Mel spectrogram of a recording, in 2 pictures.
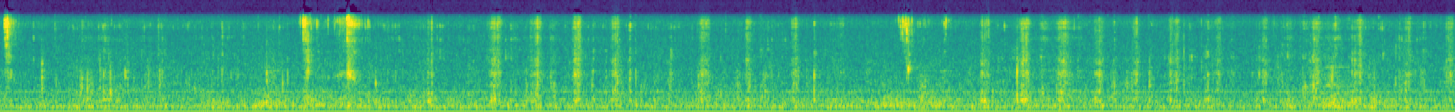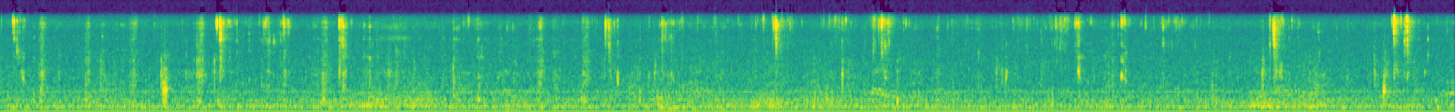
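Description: Close-miked eating sounds: chewing with frequent sharp crunches, scattered every second or so and bunched in places, as raw onion and rice with chicken curry are eaten by hand.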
